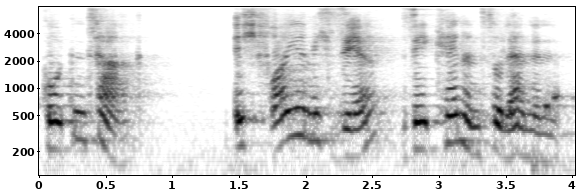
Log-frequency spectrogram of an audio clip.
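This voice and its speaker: A woman's voice: medium pitch, lively intonation, a little slow. Cheerful synthetic female robot voice, roomy. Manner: polite, cheerful assistant phrasing. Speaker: humanoid service robot. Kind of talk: scripted demo talk. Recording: roomy and far from mic.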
